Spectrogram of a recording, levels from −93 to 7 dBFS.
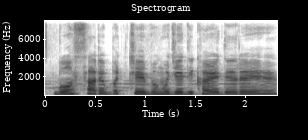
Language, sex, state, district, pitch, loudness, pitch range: Hindi, male, Rajasthan, Jaipur, 185 Hz, -16 LUFS, 180-195 Hz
